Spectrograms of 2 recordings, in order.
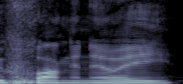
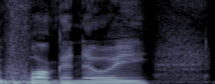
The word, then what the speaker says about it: Whanganui: People, for the very first time since we relocated from Auckland, as some of you know, to Whanganui. It does have a silent H, by the way, down there, local iwi. So we went to Whanganui, and I needed a new doctor.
